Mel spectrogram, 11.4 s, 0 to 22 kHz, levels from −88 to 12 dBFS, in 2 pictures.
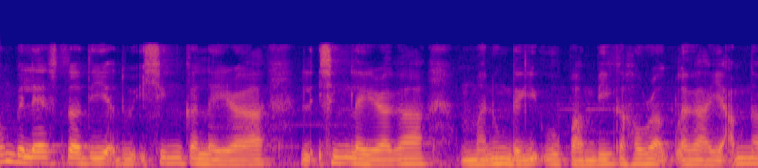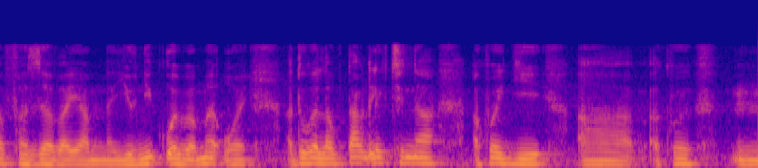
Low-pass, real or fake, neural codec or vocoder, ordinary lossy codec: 7.2 kHz; real; none; none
